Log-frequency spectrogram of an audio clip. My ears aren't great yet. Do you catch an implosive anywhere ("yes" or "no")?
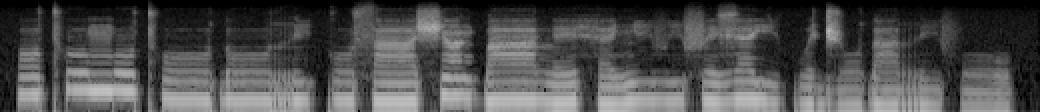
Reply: yes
